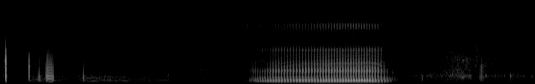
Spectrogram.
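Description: One loud, buzzing, vibrating snore lasting over a second between quieter breaths and a few faint clicks; snoring.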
